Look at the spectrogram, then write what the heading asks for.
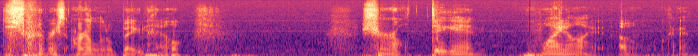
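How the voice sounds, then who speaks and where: A man's voice: on the low side, sing-song, unhurried, bright, forceful tone, a little hiss or hum. A man giving casual let's-play commentary on a visual novel, reading text aloud and reacting in a wry, offhand way. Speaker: gamer playing a visual novel.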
